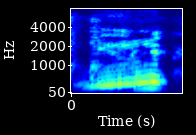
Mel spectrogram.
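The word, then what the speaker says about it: Nuun: Don't know how to pronounce that. It's N-U-U-N, Noon.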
